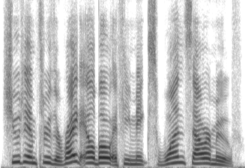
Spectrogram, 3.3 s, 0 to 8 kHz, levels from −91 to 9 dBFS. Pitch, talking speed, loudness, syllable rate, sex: 220 Hz, 220 wpm, -16 LUFS, 4.8 syllables/s, female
